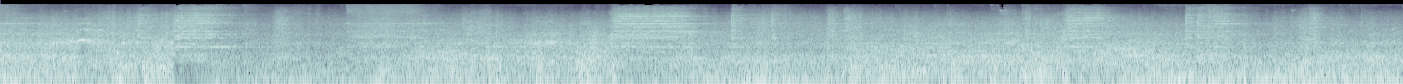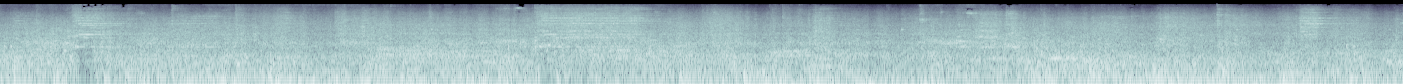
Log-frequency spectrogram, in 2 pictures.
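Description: A train rolling past close by: steady rumble and clatter of the cars on the rails, with metal-on-metal wheel squeal rising and fading every few seconds as the wheels grind through the curves.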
